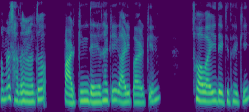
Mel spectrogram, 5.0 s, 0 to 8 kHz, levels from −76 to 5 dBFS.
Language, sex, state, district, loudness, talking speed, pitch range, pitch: Bengali, female, West Bengal, Kolkata, -19 LUFS, 120 wpm, 190-220 Hz, 200 Hz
